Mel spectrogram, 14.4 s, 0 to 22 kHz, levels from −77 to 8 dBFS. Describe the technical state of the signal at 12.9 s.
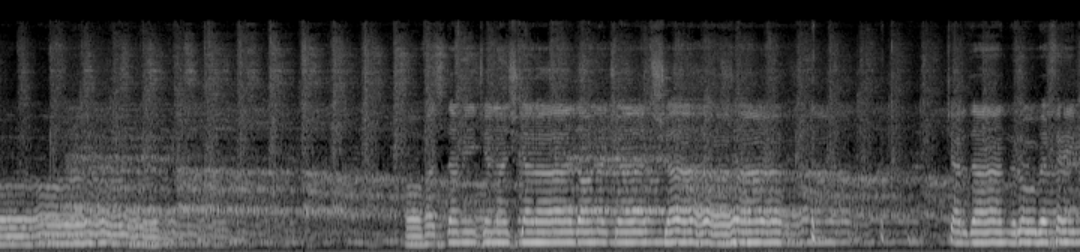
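At 12.9 s the signal is intact, with no dropout, distortion, glitch or other fault audible at that point.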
